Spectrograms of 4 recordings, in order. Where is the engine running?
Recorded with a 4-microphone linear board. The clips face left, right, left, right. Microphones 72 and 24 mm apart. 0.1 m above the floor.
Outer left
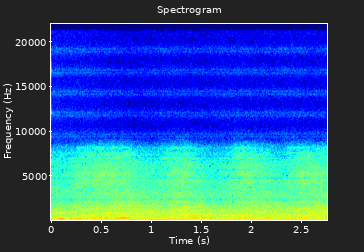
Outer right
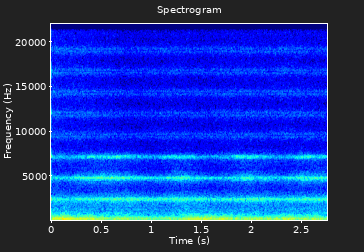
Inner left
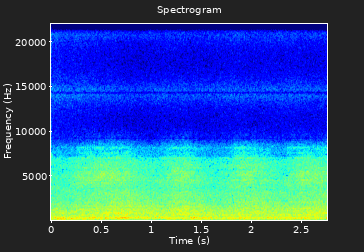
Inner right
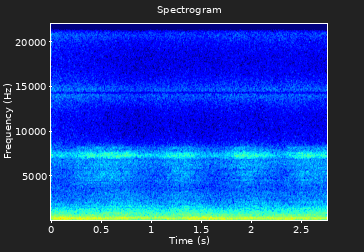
85° left.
